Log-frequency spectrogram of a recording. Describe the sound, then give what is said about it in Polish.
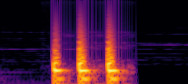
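Three firm knocks on the wooden door of a lone cottage in a wide wasteland, made by a man wanting to ask the way, in a steady rhythm, loud, each with a short hollow ring, followed by silence. “O drogę chciał jej zapytać, więc zastukał.”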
